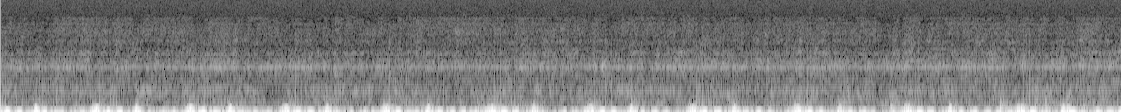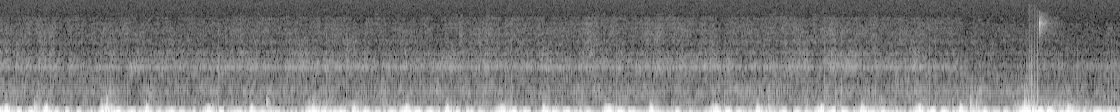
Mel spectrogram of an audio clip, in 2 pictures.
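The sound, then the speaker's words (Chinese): A fast, steady heartbeat, heard with an ear pressed against a person's chest, thumps muffled, its low pulses repeating rapidly and evenly throughout, with a faint hum underneath and no voices. “我的心跳很快。”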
